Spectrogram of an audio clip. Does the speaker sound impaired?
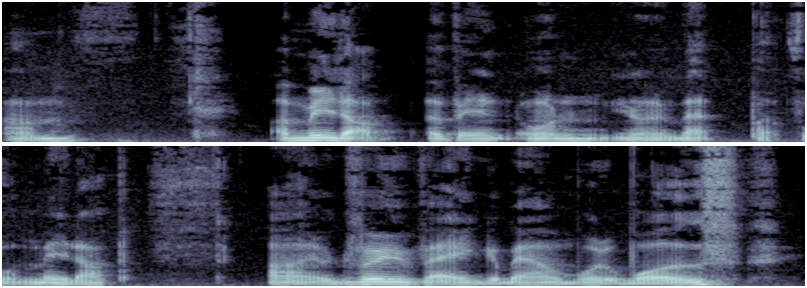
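Yes: spastic quadriplegic cerebral palsy; motorized wheelchair as main mobility aid.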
